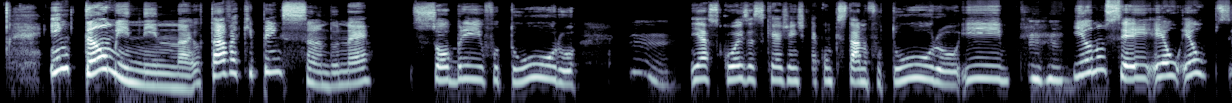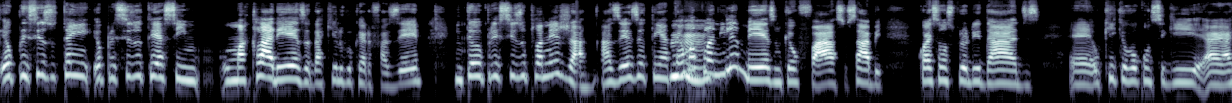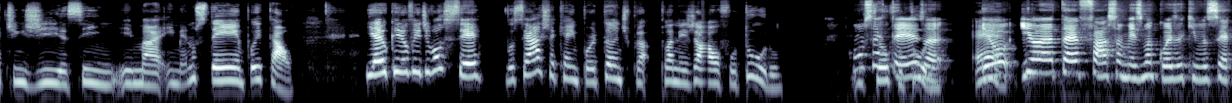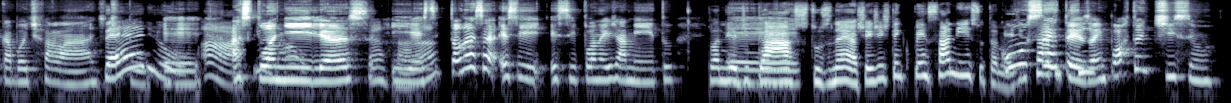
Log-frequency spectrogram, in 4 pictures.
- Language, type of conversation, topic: Portuguese, unstructured, Você acha importante planejar o futuro? Por quê?
- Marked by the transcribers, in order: tapping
